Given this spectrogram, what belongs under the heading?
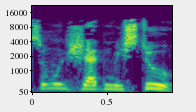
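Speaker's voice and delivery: loud, high put-on Scottish accent, me for my. Speakers talking about warming up with accents, doing a scottish accent. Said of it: "you warm up with a Scottish accent".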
